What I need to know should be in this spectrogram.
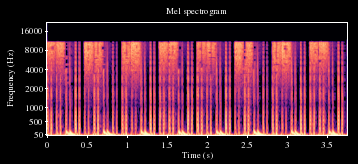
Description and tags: Description updated 9.3.23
